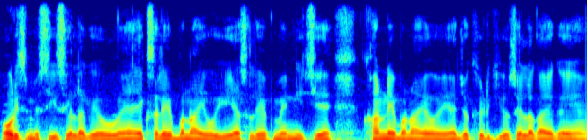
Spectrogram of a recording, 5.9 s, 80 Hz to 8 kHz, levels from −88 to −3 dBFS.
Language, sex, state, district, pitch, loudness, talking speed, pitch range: Hindi, male, Uttar Pradesh, Shamli, 100 Hz, -21 LUFS, 235 wpm, 100-105 Hz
